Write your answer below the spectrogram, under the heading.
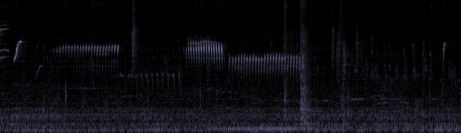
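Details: Several male canaries, kept as pets, sing to impress, each with his own song: fast rapid trills around high pitch in steady rolls, a brief upslurred note at the start, and a low hum beneath.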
